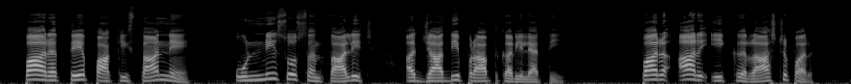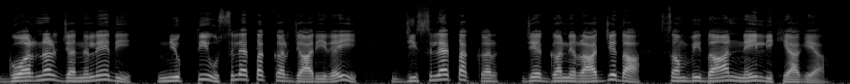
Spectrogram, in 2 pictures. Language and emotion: Dogri, neutral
